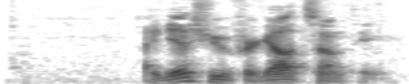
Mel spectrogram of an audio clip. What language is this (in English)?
English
